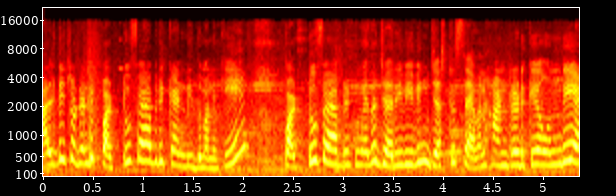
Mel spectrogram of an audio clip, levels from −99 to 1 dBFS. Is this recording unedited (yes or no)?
yes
